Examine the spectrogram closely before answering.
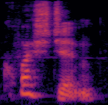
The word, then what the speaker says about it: question: question question we don't we don't say that that Tio n on a lot of other words actually pronounces as like a sh sound so we should say question but that's not what we do we actually turn that last part of the word into a C Sound question we kind of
